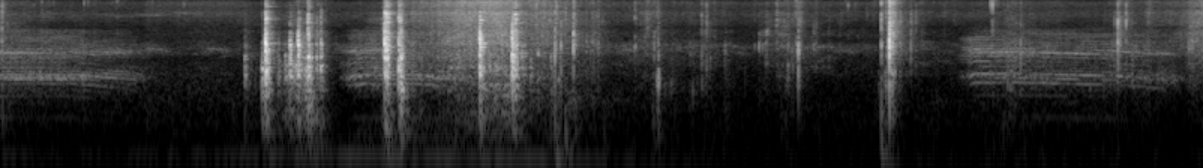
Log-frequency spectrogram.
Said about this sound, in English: And there's only one thing that can mean in the background. Yep, sheep.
